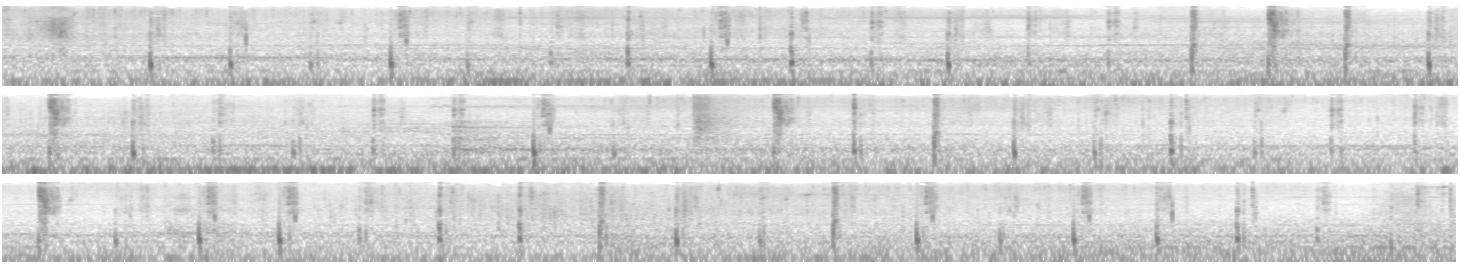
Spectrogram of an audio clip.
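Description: Quick footsteps run on a stone floor.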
